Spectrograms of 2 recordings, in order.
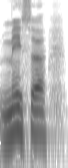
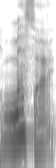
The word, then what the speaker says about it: Mesa: Locals pronounce it Mesa, but many Spanish speakers and natives do say Mesa.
